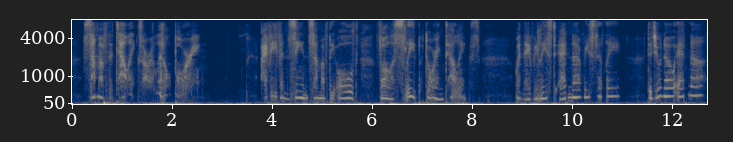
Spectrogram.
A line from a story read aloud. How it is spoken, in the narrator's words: whispered with a mischievous look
